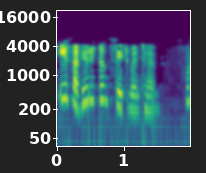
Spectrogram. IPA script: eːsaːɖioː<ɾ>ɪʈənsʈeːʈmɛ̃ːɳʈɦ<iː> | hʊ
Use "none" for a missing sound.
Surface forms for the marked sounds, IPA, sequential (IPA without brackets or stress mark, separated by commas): ɾ, ɛː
